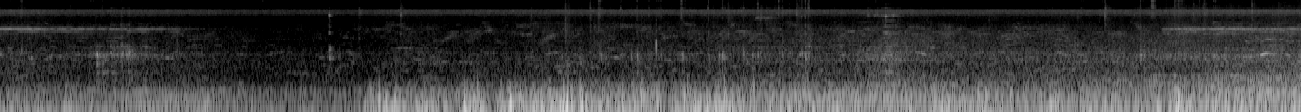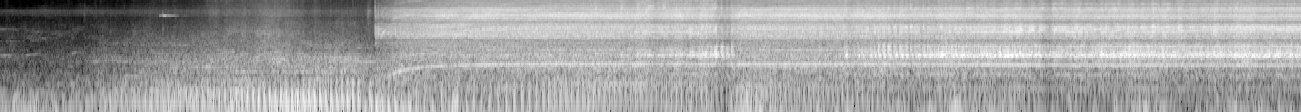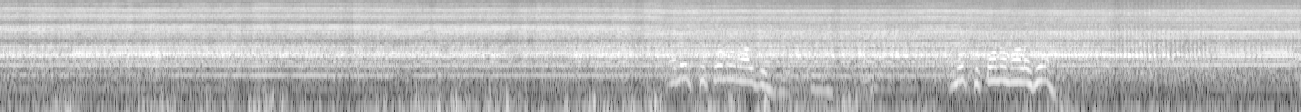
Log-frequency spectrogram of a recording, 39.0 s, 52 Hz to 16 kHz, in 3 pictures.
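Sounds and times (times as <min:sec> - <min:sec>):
power tool motor running: 0:16.8 - 0:39.0.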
